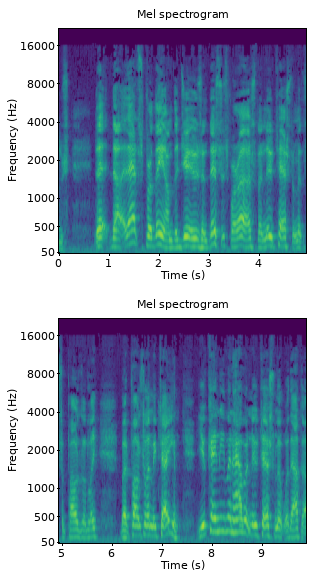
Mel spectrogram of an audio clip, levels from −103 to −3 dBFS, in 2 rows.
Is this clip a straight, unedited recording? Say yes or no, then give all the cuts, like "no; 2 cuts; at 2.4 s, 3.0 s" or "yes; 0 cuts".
yes; 0 cuts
